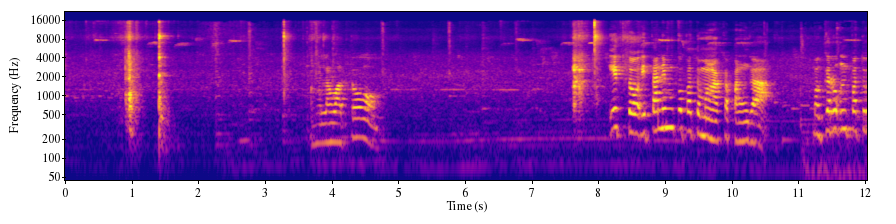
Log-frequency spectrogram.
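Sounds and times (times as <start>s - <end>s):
gloved hands rustling plant cutting: 3.2s - 4.9s.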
